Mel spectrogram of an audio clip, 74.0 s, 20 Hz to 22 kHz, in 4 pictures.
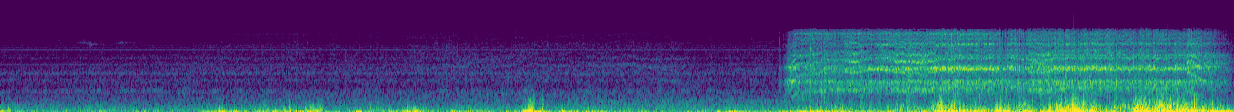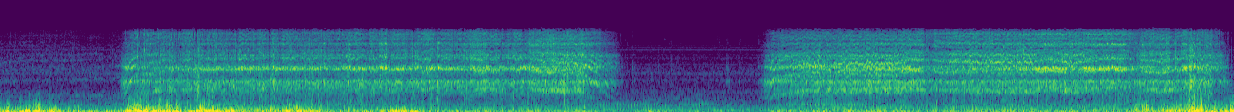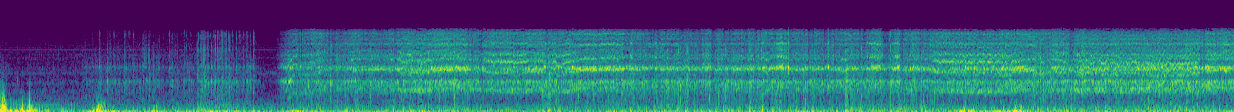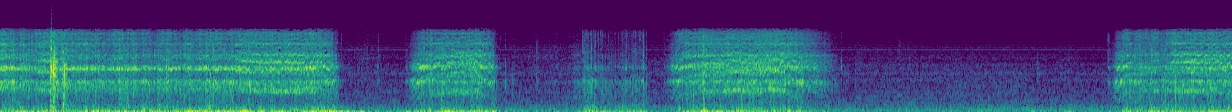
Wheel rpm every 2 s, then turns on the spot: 0, 0, 0, 0, 0, 10, 190, 230, 210, 20, 140, 230, 230, 170, 0, 160, 210, 220, 90, 30, 50, 220, 220, 230, 230, 220, 210, 220, 230, 230, 70, 80, 30, 140, 0, 0, 140.
36-40 60-64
